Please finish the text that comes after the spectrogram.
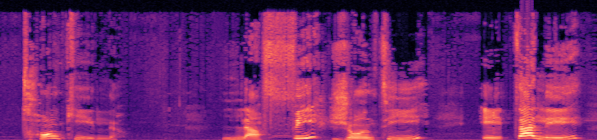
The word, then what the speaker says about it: tranquille: The pronunciation is tranquille.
